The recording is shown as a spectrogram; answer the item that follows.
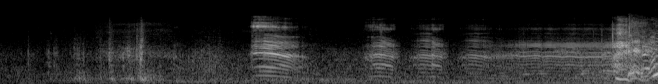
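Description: Harsh, strained cries of effort from men arm-wrestling: a loud wavering cry about two and a half seconds in, then shorter ones around four seconds, over a low crowd murmur, with a steadier held cry near the end.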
